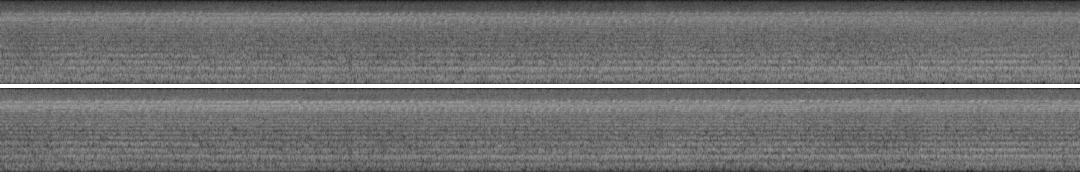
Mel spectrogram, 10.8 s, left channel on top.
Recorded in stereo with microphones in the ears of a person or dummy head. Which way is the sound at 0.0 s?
70° right (ahead or behind).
